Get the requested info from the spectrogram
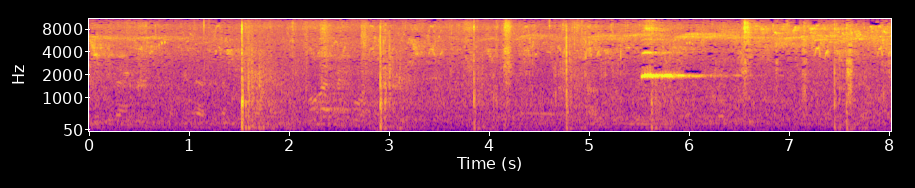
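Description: A football being played in a futnet rally on a clay court: a few sharp thuds of the ball being kicked and bouncing, spaced one to two seconds apart, the strongest about a second and a half in. Just past halfway comes a short, steady, whistle-like high tone, the loudest sound.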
